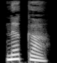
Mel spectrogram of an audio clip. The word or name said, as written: ನಕ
